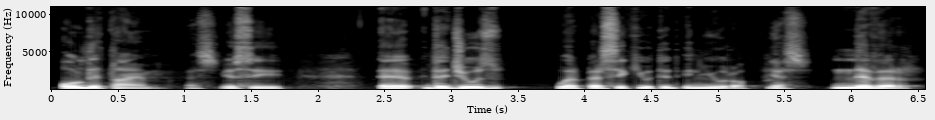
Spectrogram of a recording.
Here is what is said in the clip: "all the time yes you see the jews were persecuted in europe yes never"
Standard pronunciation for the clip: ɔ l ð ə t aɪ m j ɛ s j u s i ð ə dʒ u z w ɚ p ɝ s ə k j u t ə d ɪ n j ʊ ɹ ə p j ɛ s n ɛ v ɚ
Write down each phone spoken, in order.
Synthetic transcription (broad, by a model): ɔ l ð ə t aɪ m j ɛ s j u s i ð ə dʒ u z w ɚ p ɝ s ə k j u t ə d ɪ n j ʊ ɹ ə p j ɛ s n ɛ v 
